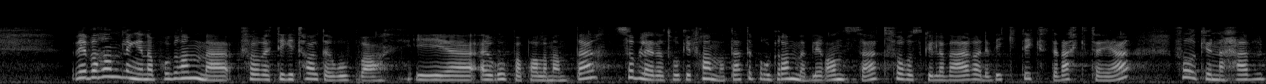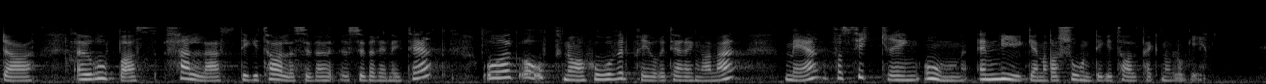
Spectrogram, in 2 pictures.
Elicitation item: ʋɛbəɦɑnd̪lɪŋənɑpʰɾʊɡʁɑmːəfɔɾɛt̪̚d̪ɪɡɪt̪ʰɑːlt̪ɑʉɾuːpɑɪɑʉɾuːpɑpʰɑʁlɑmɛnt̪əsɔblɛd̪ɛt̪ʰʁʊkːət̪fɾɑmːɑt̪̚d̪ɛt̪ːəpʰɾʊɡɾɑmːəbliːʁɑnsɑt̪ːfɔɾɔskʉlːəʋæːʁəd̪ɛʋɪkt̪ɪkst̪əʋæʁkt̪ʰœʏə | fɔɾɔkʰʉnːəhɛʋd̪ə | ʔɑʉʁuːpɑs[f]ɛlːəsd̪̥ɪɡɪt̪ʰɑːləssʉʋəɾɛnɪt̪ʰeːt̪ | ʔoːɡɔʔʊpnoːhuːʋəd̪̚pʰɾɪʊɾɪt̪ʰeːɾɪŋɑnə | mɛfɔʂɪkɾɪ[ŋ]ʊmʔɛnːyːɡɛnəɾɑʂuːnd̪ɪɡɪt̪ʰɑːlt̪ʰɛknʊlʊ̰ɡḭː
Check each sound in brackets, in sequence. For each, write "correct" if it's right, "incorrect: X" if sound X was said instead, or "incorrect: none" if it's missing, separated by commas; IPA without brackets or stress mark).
correct, correct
